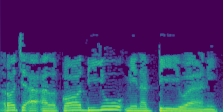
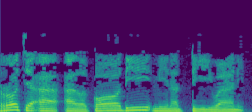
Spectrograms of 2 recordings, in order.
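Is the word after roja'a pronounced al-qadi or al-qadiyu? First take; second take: al-qadiyu; al-qadi. First: The noun ends with an added -yu sound. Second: The noun ends in a plain long -i. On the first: The speaker calls it wrong. "Kita katakan dia salah" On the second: The speaker calls it right. "Yang benar adalah"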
